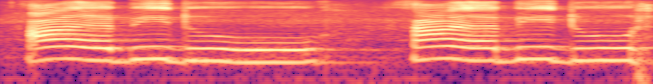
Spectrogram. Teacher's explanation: lips گول ہوں گے اور وہ مدہ ہوگی، ایک الف کی مقدار پر کھینچیں گے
